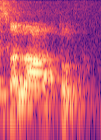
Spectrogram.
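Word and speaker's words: صلاة: this this well so this wow is not pronounced here okay so the word is Salat okay and if I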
